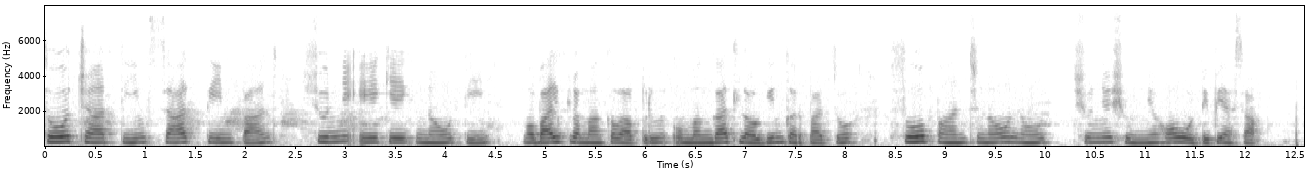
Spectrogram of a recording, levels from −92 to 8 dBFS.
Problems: background sounds at intervals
